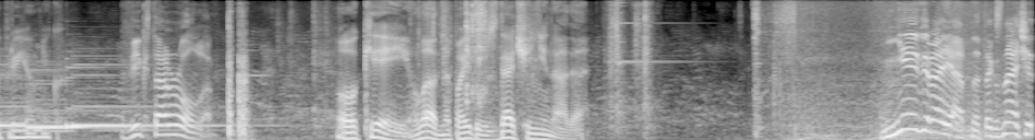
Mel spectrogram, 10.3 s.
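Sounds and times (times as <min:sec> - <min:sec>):
speech: 0:00.1 - 0:02.2, 0:03.4 - 0:06.0, 0:08.8 - 0:10.3
car engine starting: 0:07.5 - 0:10.3.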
